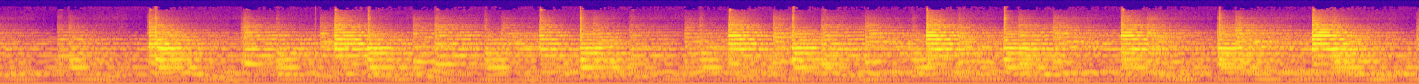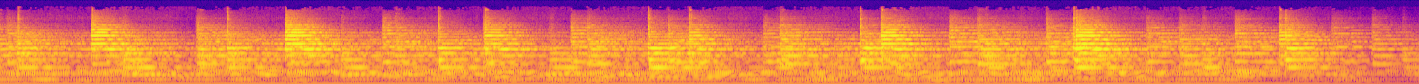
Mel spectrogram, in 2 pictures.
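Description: Several church bells ringing together in a steady peal. Their strikes overlap at roughly two a second, and the peal dies away at the end.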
